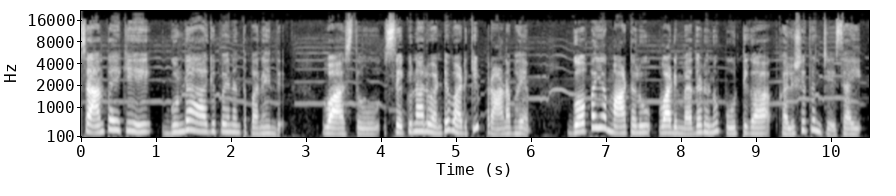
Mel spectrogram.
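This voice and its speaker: A woman's voice: medium pitch, lively intonation, measured pace, soft background music. A woman narrating a scripted moral story as its storyteller.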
